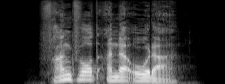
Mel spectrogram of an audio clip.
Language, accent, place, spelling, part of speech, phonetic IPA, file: German, Germany, Berlin, Frankfurt an der Oder, proper noun, [ˈfʁaŋkˌfʊʁt an deːɐ̯ ˈoːdɐ], De-Frankfurt an der Oder.ogg
- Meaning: Frankfurt-an-der-Oder (a sizable town in Brandenburg, in eastern Germany)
